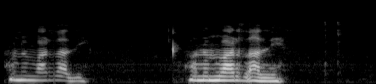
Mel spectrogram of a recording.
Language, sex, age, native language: Icelandic, female, 60-69, Icelandic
